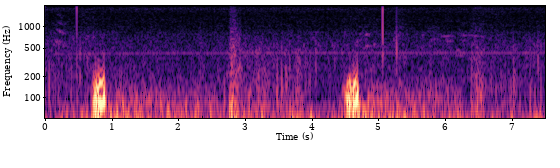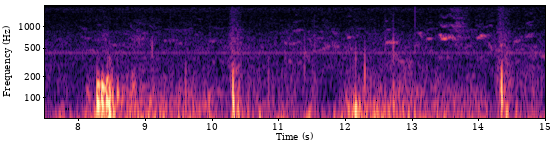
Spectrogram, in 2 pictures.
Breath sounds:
0.63-0.97 s: inhalation
4.41-4.82 s: inhalation
8.23-8.64 s: inhalation
8.23-8.64 s: crackles

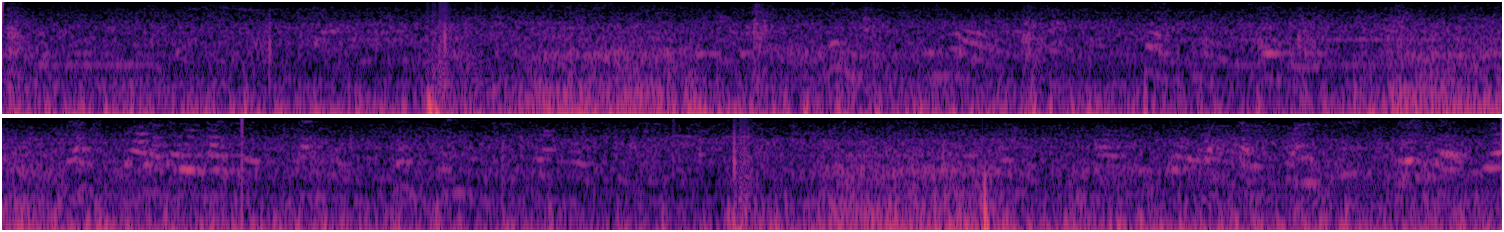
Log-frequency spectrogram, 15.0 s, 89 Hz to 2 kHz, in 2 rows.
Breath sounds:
2.52-3.53 s: inhalation
6.84-7.85 s: inhalation
11.58-12.60 s: inhalation

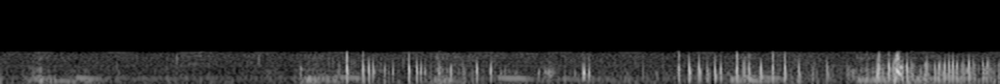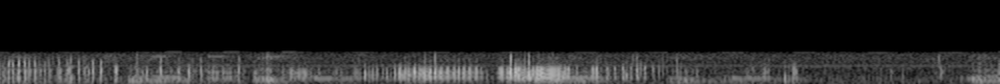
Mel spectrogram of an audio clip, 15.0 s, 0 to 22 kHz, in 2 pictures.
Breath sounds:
0.00-0.87 s: exhalation
0.00-0.87 s: crackles
2.16-3.17 s: inhalation
2.16-3.17 s: crackles
3.21-5.00 s: exhalation
3.60-4.05 s: wheeze
5.20-6.21 s: inhalation
5.49-5.92 s: wheeze
6.36-8.17 s: exhalation
6.36-8.17 s: crackles
8.33-8.95 s: wheeze
8.33-9.26 s: inhalation
9.37-11.49 s: exhalation
9.37-11.49 s: crackles
11.56-12.43 s: inhalation
11.56-12.43 s: crackles
12.51-13.59 s: exhalation
12.51-13.59 s: crackles

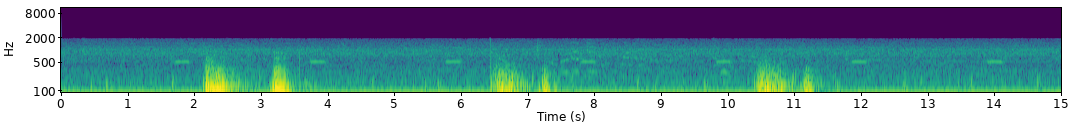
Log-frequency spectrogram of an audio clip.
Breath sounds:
2.07-2.62 s: inhalation
2.07-2.62 s: crackles
3.09-3.50 s: exhalation
3.09-3.50 s: wheeze
6.47-6.96 s: inhalation
6.47-6.96 s: crackles
7.13-7.45 s: exhalation
10.39-10.86 s: inhalation
11.06-11.34 s: exhalation

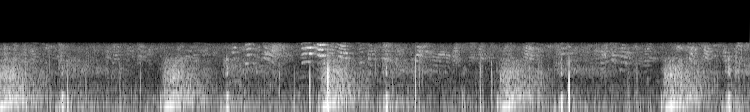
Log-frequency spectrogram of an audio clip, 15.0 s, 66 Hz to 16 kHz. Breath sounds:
0.00-1.12 s: inhalation
1.12-2.45 s: exhalation
3.13-4.46 s: inhalation
4.52-5.84 s: exhalation
6.34-7.67 s: inhalation
7.67-8.99 s: exhalation
10.00-11.33 s: inhalation
11.33-12.65 s: exhalation
13.21-14.53 s: inhalation

